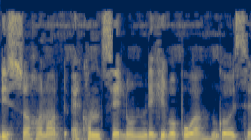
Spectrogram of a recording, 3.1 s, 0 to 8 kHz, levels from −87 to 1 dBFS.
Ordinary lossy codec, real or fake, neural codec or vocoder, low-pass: MP3, 32 kbps; fake; codec, 16 kHz, 8 kbps, FreqCodec, larger model; 7.2 kHz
